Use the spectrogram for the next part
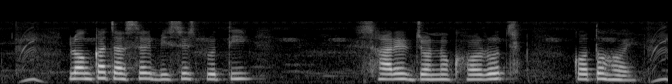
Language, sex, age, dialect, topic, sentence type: Bengali, female, 25-30, Rajbangshi, agriculture, question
